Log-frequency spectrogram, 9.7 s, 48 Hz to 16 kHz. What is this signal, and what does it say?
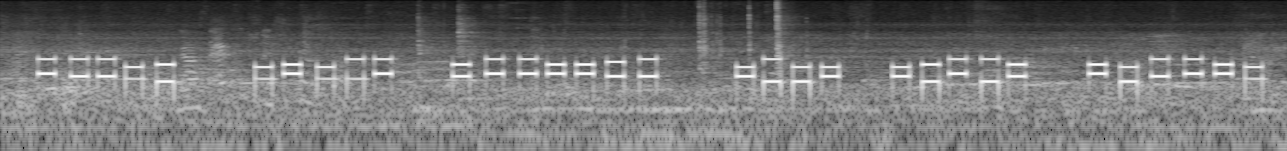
DTMF, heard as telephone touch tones, dialled by hand, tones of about 130 ms, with the noise of a restaurant. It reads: DCC42 404BD 8DD009C 7A17 72DA8 01CD04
